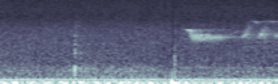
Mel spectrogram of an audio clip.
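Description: crossbill calling

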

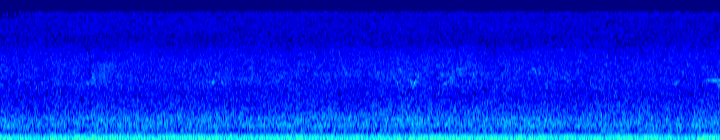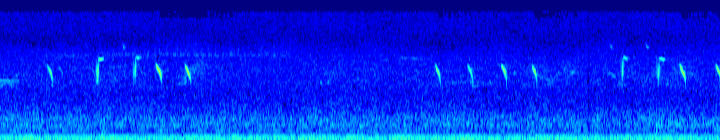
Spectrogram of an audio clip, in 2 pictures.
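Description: birds singing

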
